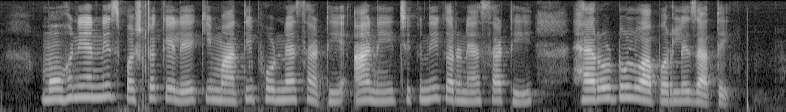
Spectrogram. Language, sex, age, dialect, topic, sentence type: Marathi, female, 31-35, Standard Marathi, agriculture, statement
